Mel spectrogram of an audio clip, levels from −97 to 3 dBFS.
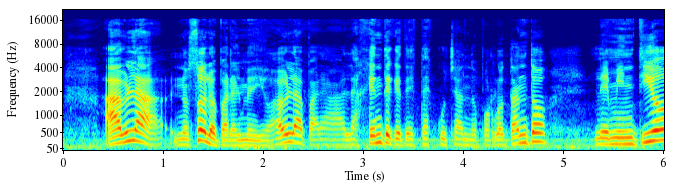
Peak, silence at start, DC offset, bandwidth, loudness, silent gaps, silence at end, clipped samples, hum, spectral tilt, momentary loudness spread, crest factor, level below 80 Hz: -4 dBFS; 0.05 s; under 0.1%; 17 kHz; -23 LUFS; none; 0 s; under 0.1%; none; -6 dB/octave; 14 LU; 18 dB; -54 dBFS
